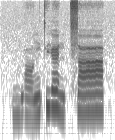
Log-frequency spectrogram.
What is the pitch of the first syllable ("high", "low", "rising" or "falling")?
rising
